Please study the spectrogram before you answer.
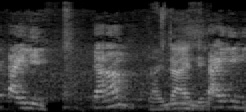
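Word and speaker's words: ptyalin: P normally आपका silent होता है और इसे हम लोग टिन टलीन लिखते हैं और टाइलीन पढ़ते हैं।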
